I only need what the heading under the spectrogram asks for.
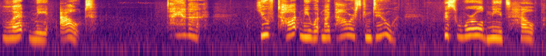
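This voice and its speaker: An actress voicing an eager, impatient young superheroine who talks earnestly and defiantly. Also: female voice, high voice, takes it slowly, long pauses, slight background noise. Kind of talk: game cutscene voice acting.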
